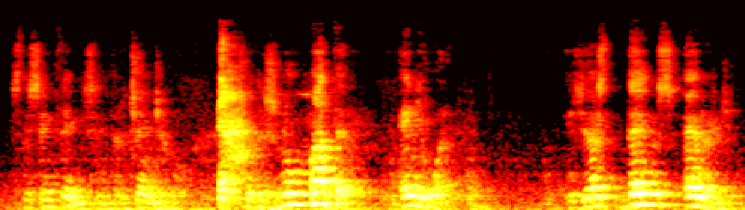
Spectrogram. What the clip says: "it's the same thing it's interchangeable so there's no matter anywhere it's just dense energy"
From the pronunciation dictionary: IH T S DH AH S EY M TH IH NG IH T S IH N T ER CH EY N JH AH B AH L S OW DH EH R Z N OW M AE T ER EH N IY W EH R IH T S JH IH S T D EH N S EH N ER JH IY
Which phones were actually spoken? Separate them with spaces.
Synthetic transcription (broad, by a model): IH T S DH AH S EY M TH IH NG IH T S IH N T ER CH EY N JH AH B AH L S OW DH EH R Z N OW M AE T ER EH N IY W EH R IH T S JH IH S T D EH N S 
